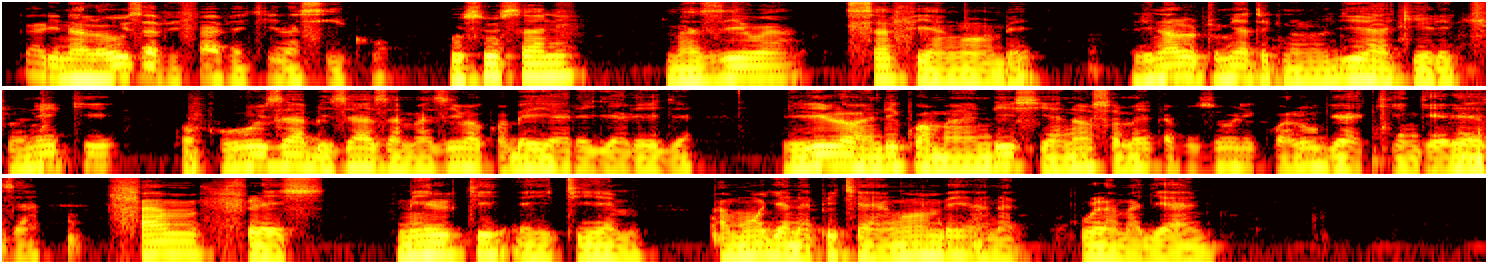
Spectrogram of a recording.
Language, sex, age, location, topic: Swahili, male, 25-35, Dar es Salaam, finance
